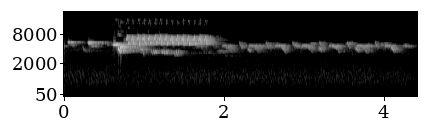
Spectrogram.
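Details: Siberian blue robin: a few faint high notes lead into a loud, fast, rattling trill lasting over a second, then a soft, wavering twitter.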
